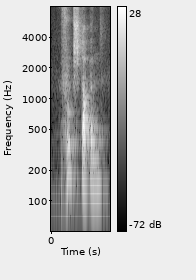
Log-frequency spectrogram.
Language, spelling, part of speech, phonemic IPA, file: Dutch, voetstappen, noun, /ˈvutstɑpə(n)/, Nl-voetstappen.ogg
- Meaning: plural of voetstap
